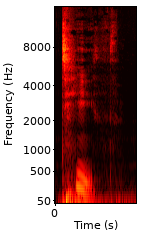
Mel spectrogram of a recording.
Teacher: The letter T is unvoiced. Your tongue is behind your front teeth and you force the air out.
